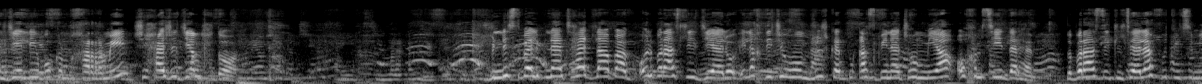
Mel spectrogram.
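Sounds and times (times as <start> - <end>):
child speaking: 3.7 - 5.7.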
